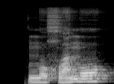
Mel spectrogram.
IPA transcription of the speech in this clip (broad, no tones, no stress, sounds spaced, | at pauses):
n̪ o χʷ a n̪ o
